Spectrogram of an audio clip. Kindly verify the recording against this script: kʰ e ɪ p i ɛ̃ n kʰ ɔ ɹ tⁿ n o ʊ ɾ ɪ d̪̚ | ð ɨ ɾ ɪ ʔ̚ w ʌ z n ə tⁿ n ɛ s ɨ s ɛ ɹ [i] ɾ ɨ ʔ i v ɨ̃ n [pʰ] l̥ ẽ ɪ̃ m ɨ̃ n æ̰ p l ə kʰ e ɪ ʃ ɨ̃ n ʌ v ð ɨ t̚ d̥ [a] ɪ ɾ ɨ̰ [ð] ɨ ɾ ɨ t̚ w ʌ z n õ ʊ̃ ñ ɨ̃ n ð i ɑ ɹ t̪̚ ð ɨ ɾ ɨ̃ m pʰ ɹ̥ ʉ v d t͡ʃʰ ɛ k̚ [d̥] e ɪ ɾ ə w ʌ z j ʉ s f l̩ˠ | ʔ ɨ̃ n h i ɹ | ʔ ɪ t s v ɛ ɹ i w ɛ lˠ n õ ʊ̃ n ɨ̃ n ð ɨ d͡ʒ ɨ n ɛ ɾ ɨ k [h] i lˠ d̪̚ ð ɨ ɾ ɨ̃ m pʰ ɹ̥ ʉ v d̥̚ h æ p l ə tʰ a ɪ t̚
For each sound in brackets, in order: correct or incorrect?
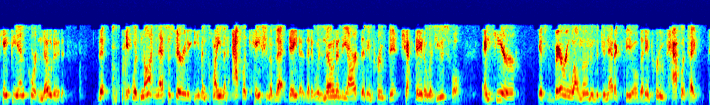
correct, incorrect, incorrect, correct, correct, incorrect

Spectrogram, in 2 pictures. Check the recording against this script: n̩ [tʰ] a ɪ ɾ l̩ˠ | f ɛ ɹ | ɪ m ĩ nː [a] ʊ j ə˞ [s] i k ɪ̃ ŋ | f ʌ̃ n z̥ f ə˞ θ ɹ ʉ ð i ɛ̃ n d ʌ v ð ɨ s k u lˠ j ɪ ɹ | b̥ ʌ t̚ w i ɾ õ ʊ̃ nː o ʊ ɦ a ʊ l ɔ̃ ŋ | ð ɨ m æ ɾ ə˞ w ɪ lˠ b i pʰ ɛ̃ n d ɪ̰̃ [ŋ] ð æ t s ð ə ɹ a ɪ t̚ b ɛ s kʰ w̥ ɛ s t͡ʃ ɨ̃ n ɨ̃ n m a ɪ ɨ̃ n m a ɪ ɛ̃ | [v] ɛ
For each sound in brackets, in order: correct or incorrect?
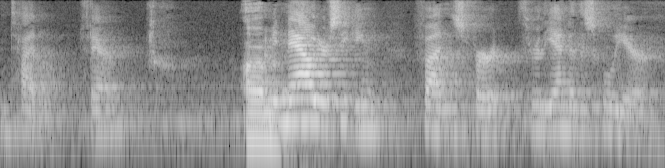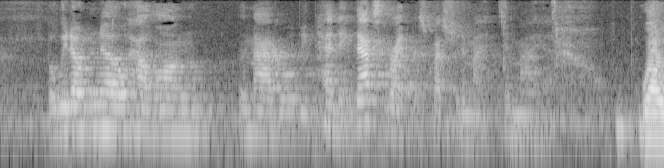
correct, correct, correct, correct, incorrect

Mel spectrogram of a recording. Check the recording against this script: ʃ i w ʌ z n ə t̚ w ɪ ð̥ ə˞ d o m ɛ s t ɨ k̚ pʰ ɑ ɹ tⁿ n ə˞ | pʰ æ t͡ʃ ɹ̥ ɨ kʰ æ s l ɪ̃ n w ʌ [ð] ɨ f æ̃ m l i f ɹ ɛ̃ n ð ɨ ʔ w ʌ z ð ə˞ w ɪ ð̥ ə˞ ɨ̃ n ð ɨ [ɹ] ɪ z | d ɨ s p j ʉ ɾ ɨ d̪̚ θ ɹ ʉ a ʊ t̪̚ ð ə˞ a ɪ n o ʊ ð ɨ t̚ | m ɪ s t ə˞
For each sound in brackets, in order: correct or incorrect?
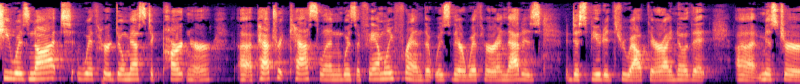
incorrect, incorrect

